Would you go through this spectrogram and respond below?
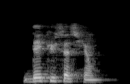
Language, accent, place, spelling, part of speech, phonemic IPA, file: French, France, Lyon, décussation, noun, /de.ky.sa.sjɔ̃/, LL-Q150 (fra)-décussation.wav
- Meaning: decussation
